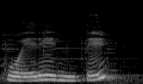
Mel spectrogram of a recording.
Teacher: coherente presenta la secuencia de una vocal abierta con una vocal abierta también, o E. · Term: hiato simple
